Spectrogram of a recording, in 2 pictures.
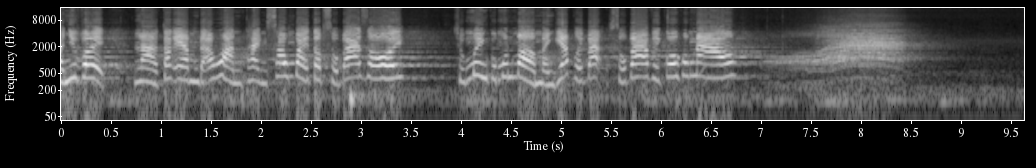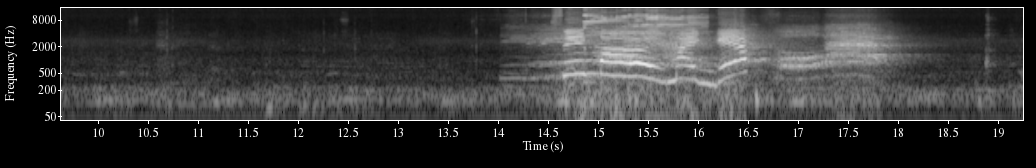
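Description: A woman speaks with animation through a microphone and loudspeakers in a large echoing hall.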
